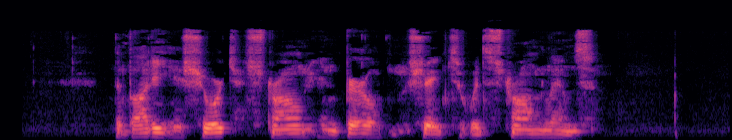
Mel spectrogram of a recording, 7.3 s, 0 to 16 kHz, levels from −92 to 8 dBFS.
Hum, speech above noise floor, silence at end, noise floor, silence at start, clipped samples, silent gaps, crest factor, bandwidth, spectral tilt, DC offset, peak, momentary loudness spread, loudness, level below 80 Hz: none; 47 dB; 1.4 s; -73 dBFS; 1.15 s; under 0.1%; none; 20 dB; 7.6 kHz; -3 dB/octave; under 0.1%; -10 dBFS; 11 LU; -27 LUFS; -74 dBFS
